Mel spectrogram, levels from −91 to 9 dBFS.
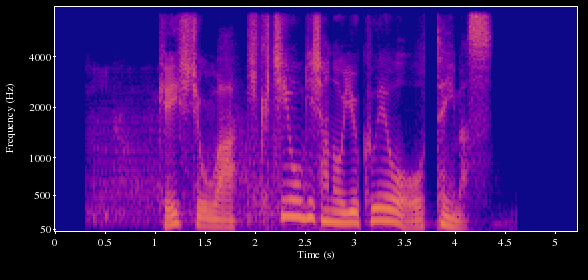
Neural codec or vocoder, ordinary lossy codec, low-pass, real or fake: codec, 16 kHz, 1 kbps, X-Codec, HuBERT features, trained on LibriSpeech; none; 7.2 kHz; fake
